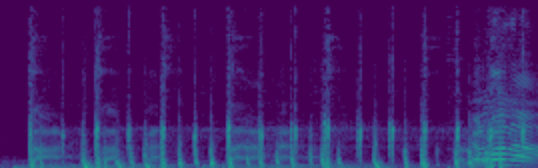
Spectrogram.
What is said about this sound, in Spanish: El aprendiz de bailaor, el aprendiz de bailaor Chano, está ensayando el arte del taconeo flamenco. Bien, Chano, bien taconeado ahí.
